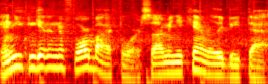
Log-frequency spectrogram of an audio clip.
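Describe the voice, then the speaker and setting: A man rattles along very fast with ordinary pitch variation as noticeable background noise plays behind him. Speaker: YouTuber reviewing used trucks. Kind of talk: casual video talk to camera. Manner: casual, filler-heavy.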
